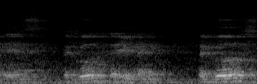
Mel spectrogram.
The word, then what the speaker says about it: Teguh: So you can Teguh. So kan biasanya tamu tuh beda pronounce-nya gitu. Biasanya bilang too good, too good. My name is Teguh ya, but not too good gitu.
